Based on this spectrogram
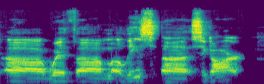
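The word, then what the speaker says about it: Segar: you pronounce his name, he would draw a little cigar on top of his uh signature so you would know that that's how you pronounced it.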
